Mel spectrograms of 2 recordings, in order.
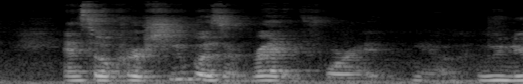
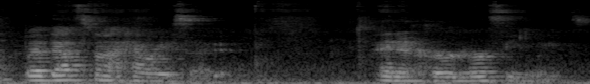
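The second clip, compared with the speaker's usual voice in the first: usual speaking voice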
